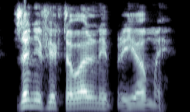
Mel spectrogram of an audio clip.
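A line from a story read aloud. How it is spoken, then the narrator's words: Dejected sigh, young man. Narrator (Russian): удрученно вздохнул юноша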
